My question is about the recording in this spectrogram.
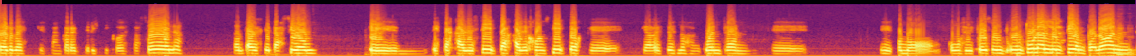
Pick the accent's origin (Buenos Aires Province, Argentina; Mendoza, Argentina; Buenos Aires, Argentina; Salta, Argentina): Mendoza, Argentina; Tunuyán; moved away as an adult; yo soy oriunda de Tunuyán, me vine a estudiar en el 2001 para acá.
